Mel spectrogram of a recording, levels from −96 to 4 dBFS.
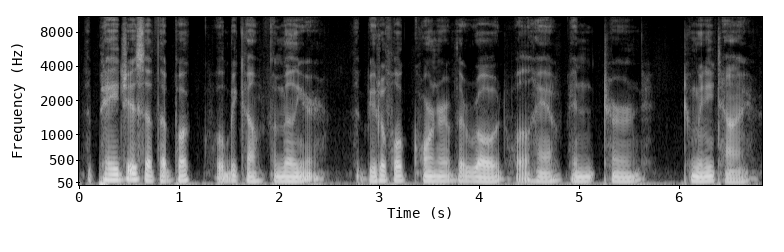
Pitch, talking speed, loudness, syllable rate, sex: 95 Hz, 185 wpm, -19 LUFS, 5.5 syllables/s, male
